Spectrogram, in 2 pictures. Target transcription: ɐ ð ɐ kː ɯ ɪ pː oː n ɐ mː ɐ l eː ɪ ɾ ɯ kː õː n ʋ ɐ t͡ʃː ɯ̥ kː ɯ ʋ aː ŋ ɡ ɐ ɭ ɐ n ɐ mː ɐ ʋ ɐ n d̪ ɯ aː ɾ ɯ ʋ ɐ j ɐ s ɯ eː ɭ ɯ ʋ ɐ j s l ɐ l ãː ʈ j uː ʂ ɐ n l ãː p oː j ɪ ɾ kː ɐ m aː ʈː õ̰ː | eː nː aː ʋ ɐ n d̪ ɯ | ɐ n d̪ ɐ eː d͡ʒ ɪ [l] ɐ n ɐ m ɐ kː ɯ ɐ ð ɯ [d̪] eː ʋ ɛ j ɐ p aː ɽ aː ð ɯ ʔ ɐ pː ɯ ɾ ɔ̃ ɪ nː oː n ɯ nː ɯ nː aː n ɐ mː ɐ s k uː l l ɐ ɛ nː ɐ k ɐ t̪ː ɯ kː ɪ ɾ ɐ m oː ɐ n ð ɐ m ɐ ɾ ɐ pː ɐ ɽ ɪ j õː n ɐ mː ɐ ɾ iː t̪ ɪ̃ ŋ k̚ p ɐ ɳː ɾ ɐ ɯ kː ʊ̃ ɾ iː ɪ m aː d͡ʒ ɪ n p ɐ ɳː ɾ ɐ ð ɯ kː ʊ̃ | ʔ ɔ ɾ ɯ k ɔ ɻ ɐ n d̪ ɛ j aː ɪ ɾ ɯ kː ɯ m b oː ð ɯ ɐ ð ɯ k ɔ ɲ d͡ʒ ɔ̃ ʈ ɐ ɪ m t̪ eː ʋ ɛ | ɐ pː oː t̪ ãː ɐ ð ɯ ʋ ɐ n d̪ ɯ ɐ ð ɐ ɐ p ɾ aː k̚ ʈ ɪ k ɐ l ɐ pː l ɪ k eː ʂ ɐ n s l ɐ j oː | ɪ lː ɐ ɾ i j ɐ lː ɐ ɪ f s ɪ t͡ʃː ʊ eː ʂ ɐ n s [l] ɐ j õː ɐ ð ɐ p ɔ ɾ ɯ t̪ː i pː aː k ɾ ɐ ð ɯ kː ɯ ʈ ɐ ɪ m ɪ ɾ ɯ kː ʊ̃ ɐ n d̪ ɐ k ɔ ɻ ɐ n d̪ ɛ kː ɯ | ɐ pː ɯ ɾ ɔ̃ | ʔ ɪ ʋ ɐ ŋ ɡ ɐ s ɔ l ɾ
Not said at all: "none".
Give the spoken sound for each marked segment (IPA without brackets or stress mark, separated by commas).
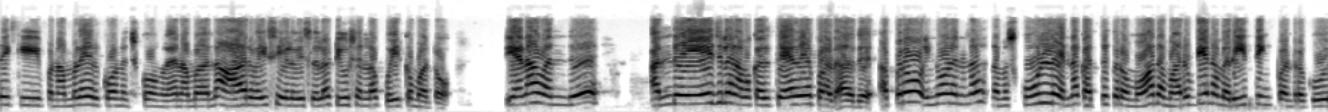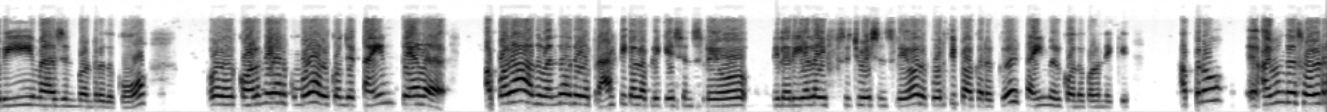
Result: l, t̪, l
